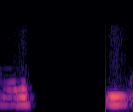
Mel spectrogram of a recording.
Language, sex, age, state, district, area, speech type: Tamil, female, 30-45, Tamil Nadu, Pudukkottai, urban, conversation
